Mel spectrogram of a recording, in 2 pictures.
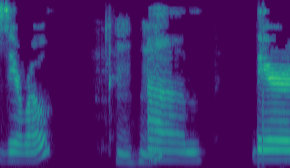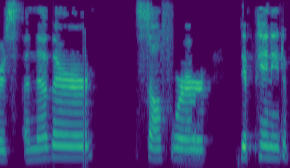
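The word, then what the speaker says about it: Xero: than fresh books there's another software called Zer xer o but it's pronounce zero um there's another software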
